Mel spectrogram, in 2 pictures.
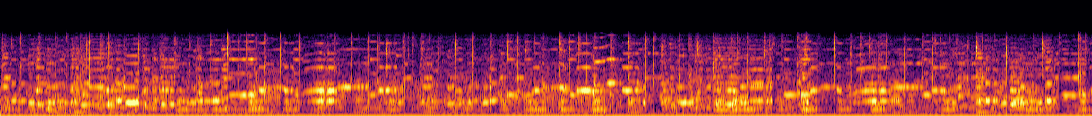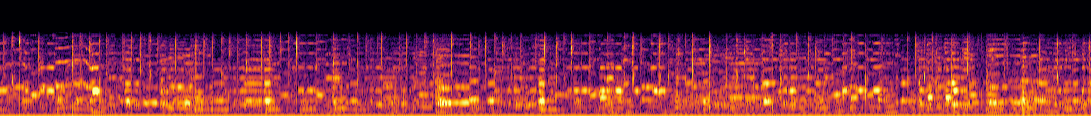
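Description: A lively Irish dance tune played live on fiddle and piano, with rapid, steady percussive sean-nós dance steps tapping on the floor in time with the music.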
